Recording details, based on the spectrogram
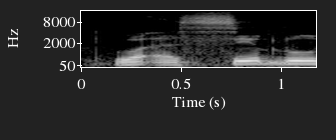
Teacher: سین سیٹی کے آواز, را کو پر پڑھیں گی موٹا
